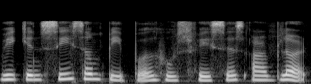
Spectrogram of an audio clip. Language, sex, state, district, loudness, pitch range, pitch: English, female, Assam, Kamrup Metropolitan, -16 LUFS, 195-225 Hz, 205 Hz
